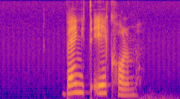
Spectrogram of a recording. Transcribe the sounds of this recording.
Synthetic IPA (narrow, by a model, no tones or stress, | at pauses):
bɛŋt̪eːkhɔlm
